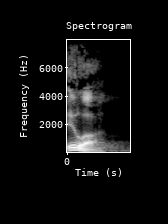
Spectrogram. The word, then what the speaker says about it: Ilah: It says, Jesus, peace be upon him, spoke Aramaic and called God Ilah, which is pronounced the same as Allah.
